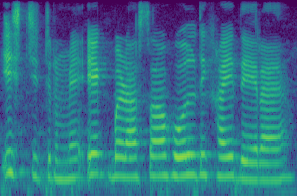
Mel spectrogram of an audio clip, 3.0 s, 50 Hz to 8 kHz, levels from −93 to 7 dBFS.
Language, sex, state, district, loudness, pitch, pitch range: Hindi, female, Uttar Pradesh, Saharanpur, -16 LUFS, 260 Hz, 245-275 Hz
